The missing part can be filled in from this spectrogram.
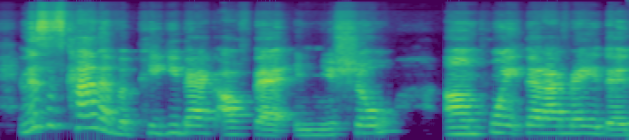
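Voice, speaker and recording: The tone is bright and sharp, with a Southern US accent. Pitch varies in an ordinary way. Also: woman. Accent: Southern twang. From Tennessee, US South. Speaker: nurse and coach for healthcare professionals. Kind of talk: vlog advice talk. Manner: conversational, uses fillers like um.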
